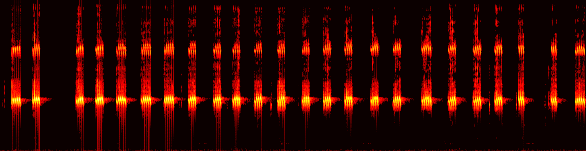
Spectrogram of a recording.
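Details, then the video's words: Chirping male cricket, summer evening: clean high-pitched pulses repeated steadily about every quarter second, a short pause after the first pair, against complete quiet. "Cricket Chirping Sound Effect"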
